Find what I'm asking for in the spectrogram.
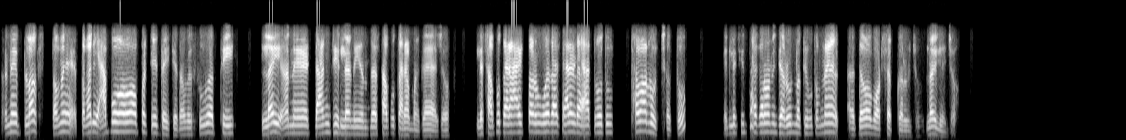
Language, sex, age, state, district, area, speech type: Gujarati, female, 30-45, Gujarat, Surat, urban, conversation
